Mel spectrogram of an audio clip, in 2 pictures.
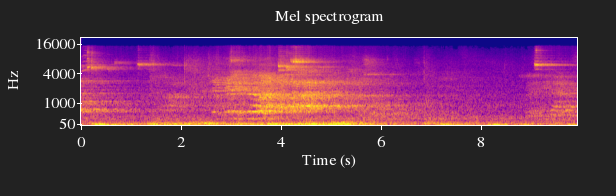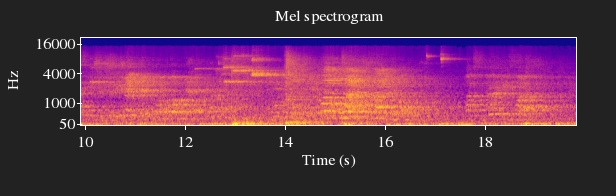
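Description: Young men shout to one another in a large echoing hall.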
